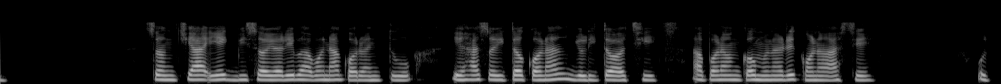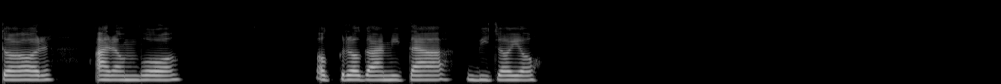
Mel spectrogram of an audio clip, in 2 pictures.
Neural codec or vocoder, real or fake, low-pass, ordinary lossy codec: codec, 16 kHz, 4.8 kbps, FACodec; fake; 7.2 kHz; none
